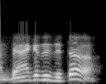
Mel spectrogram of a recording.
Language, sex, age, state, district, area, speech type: Odia, male, 60+, Odisha, Bhadrak, rural, conversation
